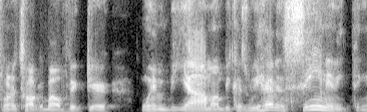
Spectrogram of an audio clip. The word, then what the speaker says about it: Wembanyama: Is that how you pronounce that? Wembanyama, that's how you pronounce it.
